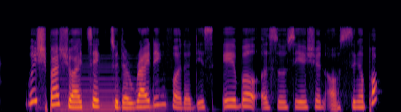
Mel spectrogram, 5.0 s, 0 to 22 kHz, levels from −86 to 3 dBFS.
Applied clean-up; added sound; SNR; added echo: neural mask model RNNoise.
